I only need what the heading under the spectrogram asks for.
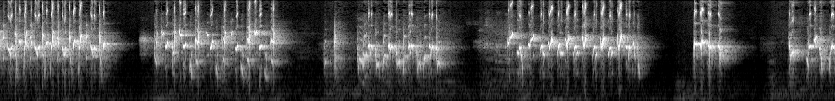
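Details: Sooty-headed bulbul in persistent 'ropel panjang' long rapid song, used to lure other bulbuls into answering: repeated two-second bursts of dense, bubbling, chattering notes separated by short silences.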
